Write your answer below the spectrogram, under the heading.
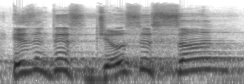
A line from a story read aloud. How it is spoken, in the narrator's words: they asked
